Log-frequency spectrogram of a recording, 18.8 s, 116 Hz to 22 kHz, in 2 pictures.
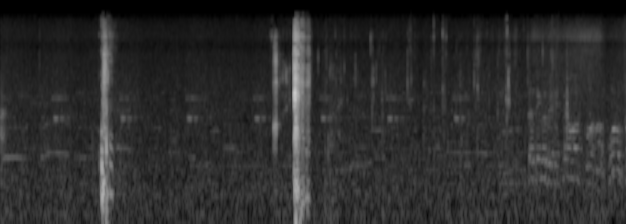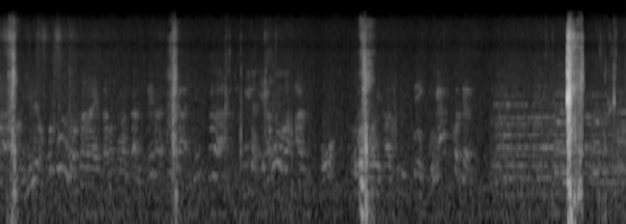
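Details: Chihuahua at night, on 1 January 2019, after surgery, in a fit of choking and sneezing: sharp explosive sneezes about every three seconds, with a worried woman speaking softly between them.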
